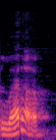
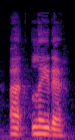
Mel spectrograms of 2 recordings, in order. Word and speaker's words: Leda: And certainly not least, let's take a gander at Letta. I'm pronouncing that correctly? Right? Leda.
